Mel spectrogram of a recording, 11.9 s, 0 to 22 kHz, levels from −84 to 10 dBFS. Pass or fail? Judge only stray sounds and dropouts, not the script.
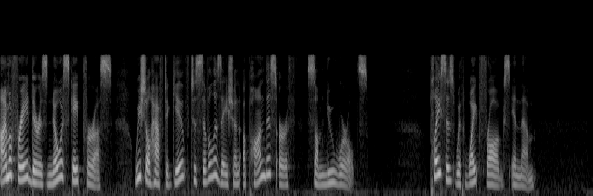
pass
